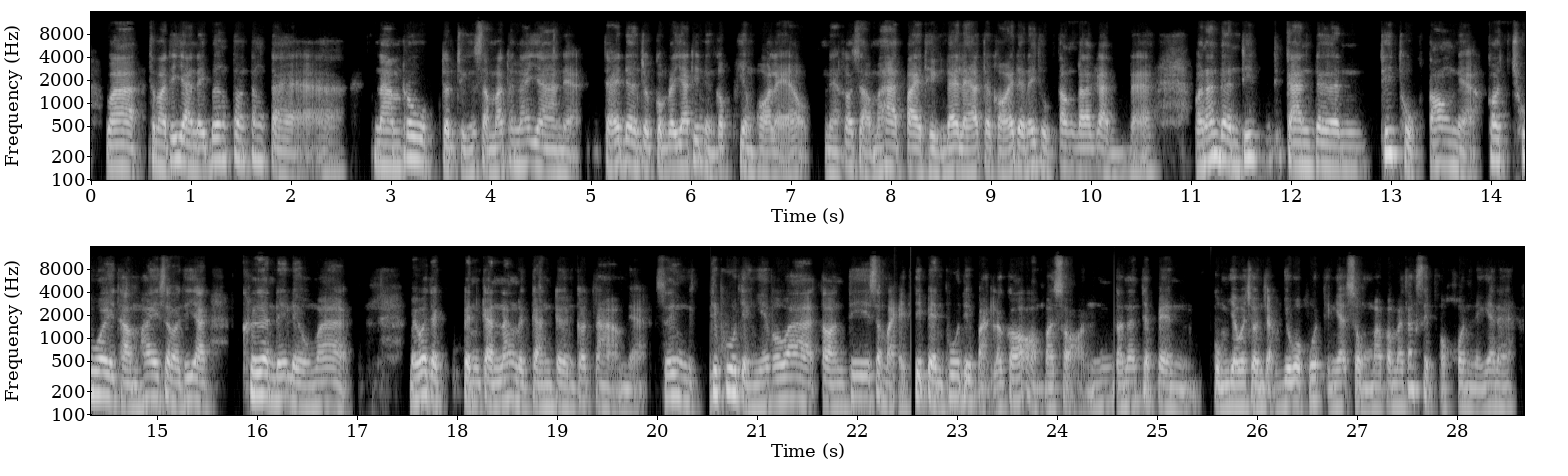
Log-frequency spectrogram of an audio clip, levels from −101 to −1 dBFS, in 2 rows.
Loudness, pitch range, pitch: -28 LUFS, 125-160 Hz, 140 Hz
